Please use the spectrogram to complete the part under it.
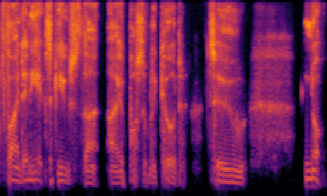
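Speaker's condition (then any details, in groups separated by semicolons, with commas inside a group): Vocal cord cancer, head and neck cancer, right vocal cord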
